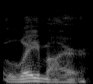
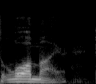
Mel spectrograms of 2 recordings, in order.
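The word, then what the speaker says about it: Lahmeyer: I was campaigning for a candidate for the Senate, Jackson Lehmeyer, Jackson Lawmeyer. It's L-A-Y, but so it's when you spell it, it sounds like Lehmeyer, but it's pronounced Lawmeyer.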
